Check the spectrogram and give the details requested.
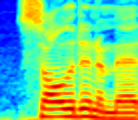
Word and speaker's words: Saladin Ahmed: I have a weird feeling that what's the pronunciation for the guy's name who does Miles, since you seem to have it actually? Saladin Ahmed is what I've always said.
